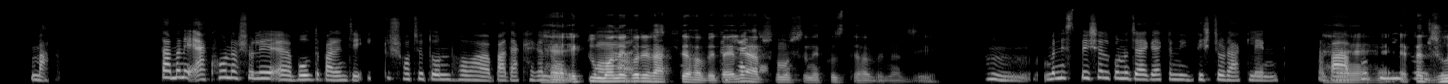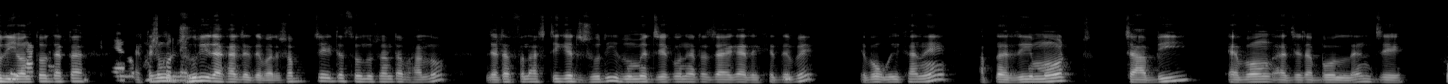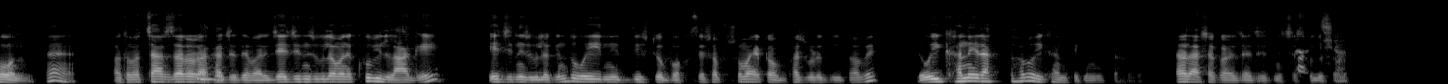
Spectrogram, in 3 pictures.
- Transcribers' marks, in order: "প্লাস্টিকের" said as "ফালাস্টিকের"; other background noise
- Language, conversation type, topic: Bengali, podcast, রিমোট, চাবি আর ফোন বারবার হারানো বন্ধ করতে কী কী কার্যকর কৌশল মেনে চলা উচিত?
